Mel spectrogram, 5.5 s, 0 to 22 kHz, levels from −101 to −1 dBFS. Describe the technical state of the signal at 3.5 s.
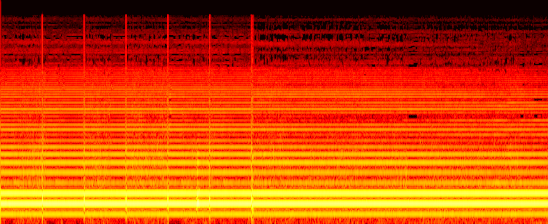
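At 3.5 s the music plays through intact, with no audible technical fault at that moment.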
